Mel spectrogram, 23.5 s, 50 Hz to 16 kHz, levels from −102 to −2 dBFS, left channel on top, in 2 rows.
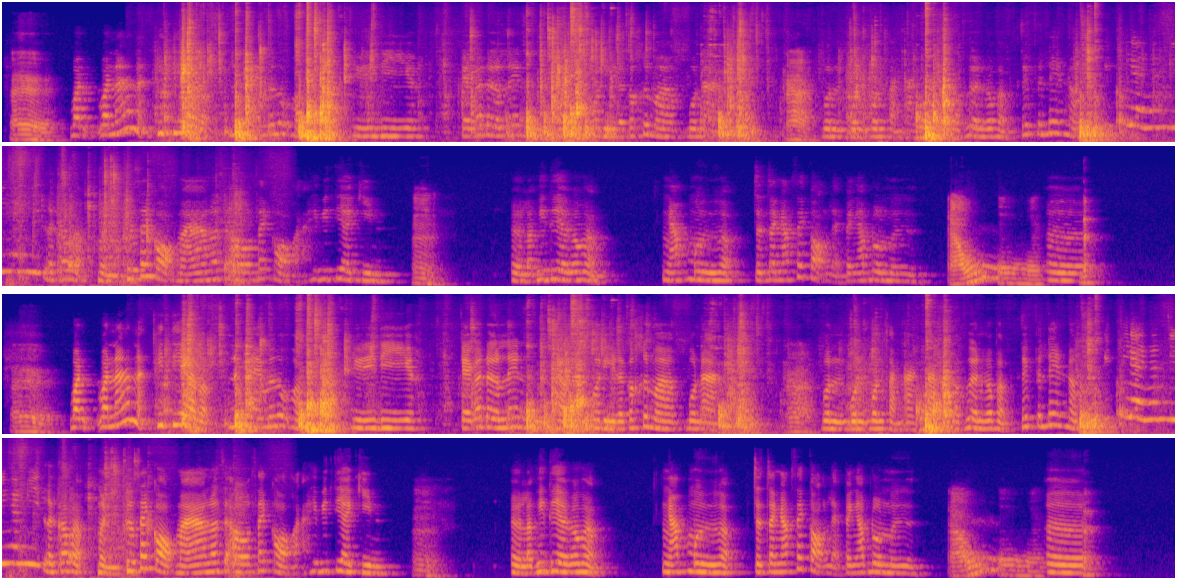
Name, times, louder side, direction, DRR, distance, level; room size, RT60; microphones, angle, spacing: voice 1, 0.1-0.5 7.8-8.1 15.8-16.1 21.2-22.1 22.5-22.6, left 3 dB, 70° left, 0.6 m, -33 dB
voice 2, 0.7-3.1 3.5-4.2 4.6-7.3 8.2-15.6 16.8-17.7 18.3-20.9 22.2-22.6, right 6 dB, 50° right, 0.3 m, -30 dB
sound 1, 1.5-3.7 4.2-6.5 7.0-7.9 8.4-9.7 10.7-13.4 13.9-14.2, left 1 dB, 30° left, 0.8 m, -24 dB
4.2 x 2.1 x 2.3 m
head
